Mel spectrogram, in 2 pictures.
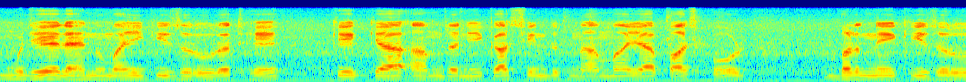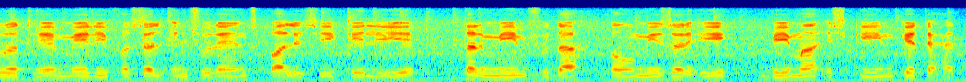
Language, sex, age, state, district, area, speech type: Urdu, male, 18-30, Delhi, Central Delhi, urban, read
